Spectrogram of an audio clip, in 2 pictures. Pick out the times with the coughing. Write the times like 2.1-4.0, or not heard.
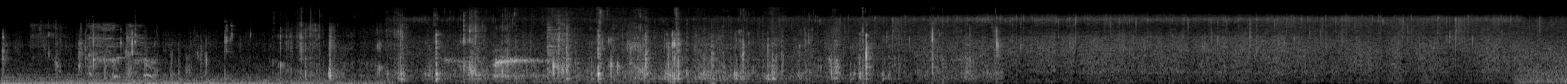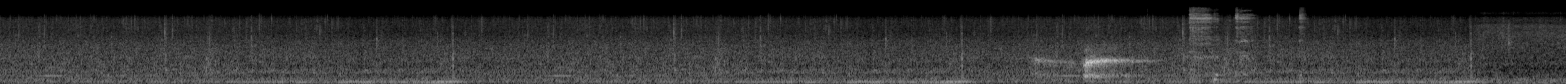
0.3-1.7, 27.6-28.8.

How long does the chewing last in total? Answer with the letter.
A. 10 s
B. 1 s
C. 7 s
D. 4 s
A.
